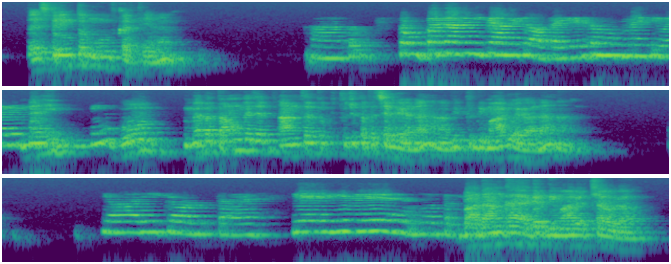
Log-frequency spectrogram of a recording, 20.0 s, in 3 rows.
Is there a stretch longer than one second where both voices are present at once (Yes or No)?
No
